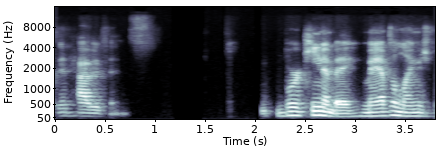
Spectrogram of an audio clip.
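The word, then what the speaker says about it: Burkinabe: hello hello your word is werekinabe murkinabe may have the definition burkina bay means relating to the landlocked republic in western africa or its inhabitants burkina bay may have the language of origin please working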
